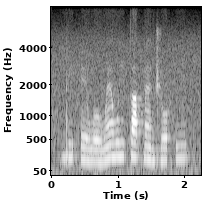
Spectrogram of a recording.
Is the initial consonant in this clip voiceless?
no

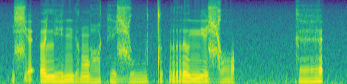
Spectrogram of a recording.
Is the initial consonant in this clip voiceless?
yes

